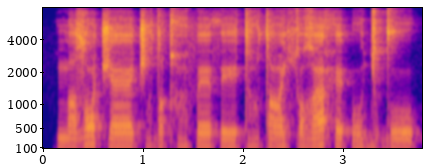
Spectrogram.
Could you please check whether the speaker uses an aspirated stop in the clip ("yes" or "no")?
yes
